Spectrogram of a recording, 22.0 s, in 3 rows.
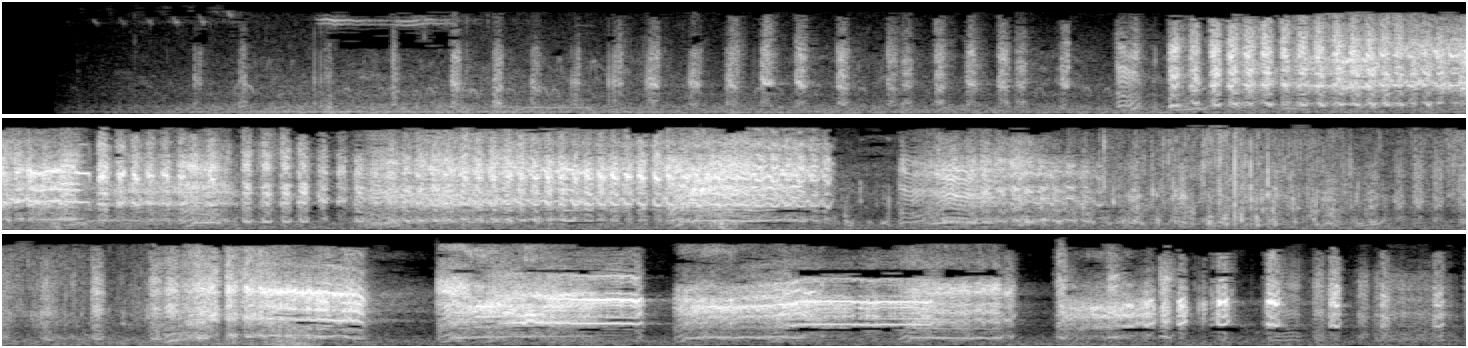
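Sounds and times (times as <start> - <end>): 
Red-necked grebe braying: 1.0 - 21.9.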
